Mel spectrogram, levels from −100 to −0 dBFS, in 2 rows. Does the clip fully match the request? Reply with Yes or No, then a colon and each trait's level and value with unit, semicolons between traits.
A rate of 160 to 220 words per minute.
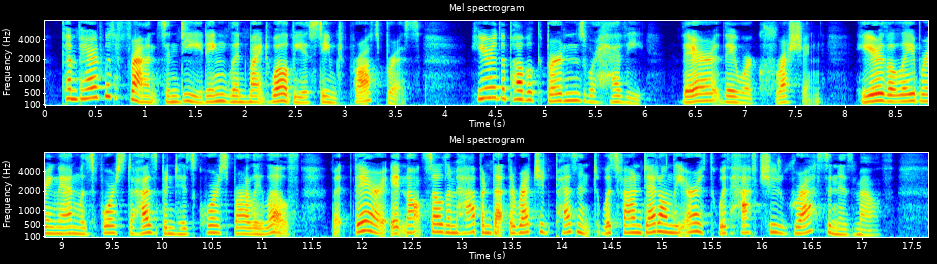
Yes: average, 185 wpm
